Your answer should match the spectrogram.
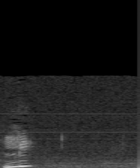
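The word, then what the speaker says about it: lit: Li, regardez, T, ça se prononce pas. C'est une lettre muette. Li, li.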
